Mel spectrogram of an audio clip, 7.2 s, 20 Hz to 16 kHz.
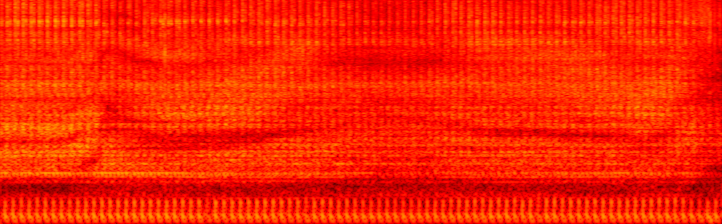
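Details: New Grillo 110 tractor idling with PTO disengaged; steady pulsing about three beats a second with rough grinding underneath from the transmission, probably a bad bearing, suspected.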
